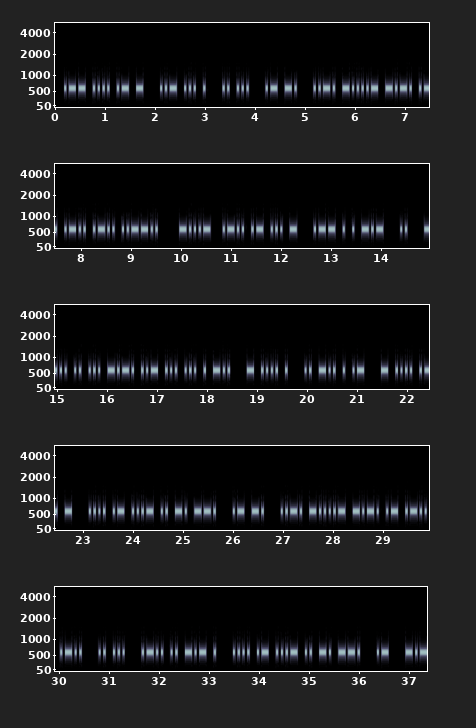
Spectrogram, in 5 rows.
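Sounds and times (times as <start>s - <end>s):
morse code beeps: 0.2s - 37.3s.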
